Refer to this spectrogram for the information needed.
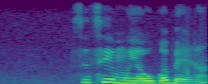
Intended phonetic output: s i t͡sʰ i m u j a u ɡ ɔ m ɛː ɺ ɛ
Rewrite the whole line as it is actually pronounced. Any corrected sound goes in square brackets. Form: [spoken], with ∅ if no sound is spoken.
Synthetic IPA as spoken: s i t͡sʰ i m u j a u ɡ ɔ [b] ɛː ɺ [a]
